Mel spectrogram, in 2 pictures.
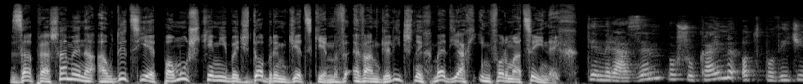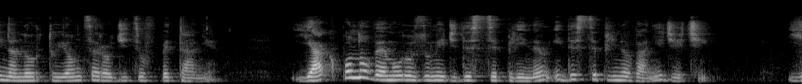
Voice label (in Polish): Zajawka z Jinglem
